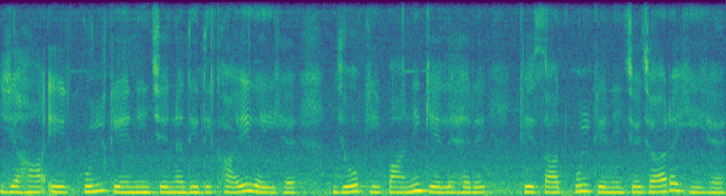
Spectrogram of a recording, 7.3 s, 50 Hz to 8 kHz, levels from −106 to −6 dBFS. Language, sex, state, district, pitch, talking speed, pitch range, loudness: Hindi, female, Chhattisgarh, Bastar, 220 Hz, 180 wpm, 210-230 Hz, -15 LUFS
